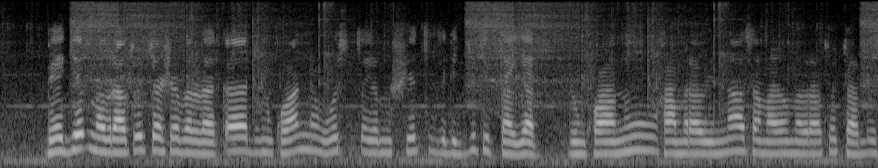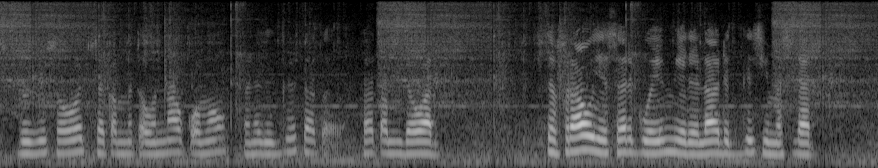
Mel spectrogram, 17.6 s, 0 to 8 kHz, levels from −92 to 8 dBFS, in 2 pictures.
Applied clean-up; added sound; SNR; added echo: none; Sawing; 17 dB; none.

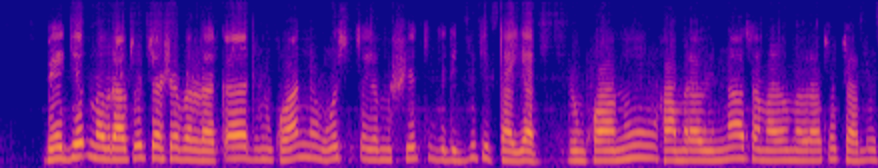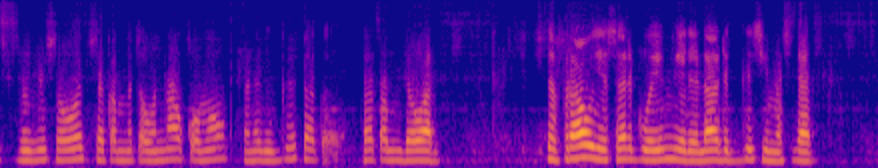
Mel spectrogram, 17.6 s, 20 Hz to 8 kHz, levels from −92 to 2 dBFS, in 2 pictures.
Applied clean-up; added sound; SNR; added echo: neural separator model SepFormer DNS4.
